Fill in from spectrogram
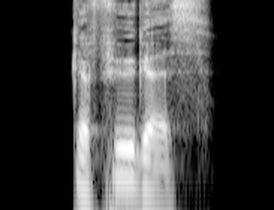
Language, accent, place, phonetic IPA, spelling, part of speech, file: German, Germany, Berlin, [ɡəˈfyːɡəs], Gefüges, noun, De-Gefüges.ogg
- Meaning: genitive singular of Gefüge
